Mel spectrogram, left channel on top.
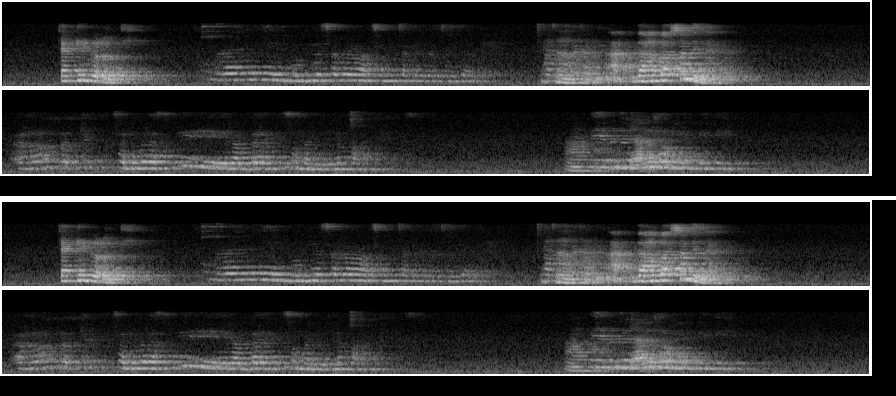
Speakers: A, on the right; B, on the left.
A: ଚାକିରୀ କରନ୍ତି।
B: ଭାଇ ଭୁବନେଶ୍ଵର ଅଛନ୍ତି ଚାକିରୀ କରିଛନ୍ତି ଆଉ। ଆସିଥିଲେ
A: ହଁ ହଁ
B: କାଲି।
A: ଆ ଗାଁକୁ ଆସନ୍ତି
B: ଏଇ ସ
A: ନା
B: ହଁ ପ୍ରତ୍ୟେକ ଶନିବାର ଆସିକି ରବିବାର ରହିକି ସୋମବାର ଦିନ ପଳାନ୍ତି।
A: ହଁ
B: ଏଇ
A: ହଁ
B: ଏବେ ଜଷ୍ଟ
A: ଯାହାହେଲେ
B: ଗଲେ
A: ସବୁ
B: ଖାଇ ପିଇକି।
